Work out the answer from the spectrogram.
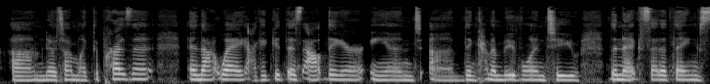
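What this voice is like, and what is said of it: Sick, weakened voice. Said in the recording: “as you can tell by my voice, I have been sick ... waiting for my voice to fully come back”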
